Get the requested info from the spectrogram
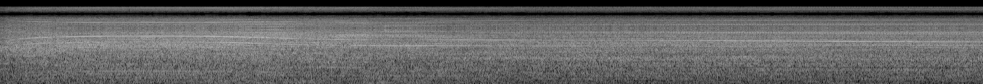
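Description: Heavy-duty air drill running steadily with a high whine over a hiss, turning the oil pump of a Maybach HL230 V12 through a spud to build oil pressure. The whine rises as it spins up and dips a little in pitch about three seconds in, then holds.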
